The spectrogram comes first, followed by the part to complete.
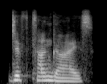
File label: "diphthongize", Indian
